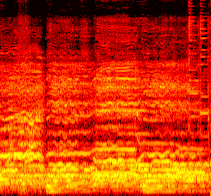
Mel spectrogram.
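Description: A group of men singing a Tongan song together in harmony, with strummed acoustic guitars and ukuleles.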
